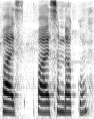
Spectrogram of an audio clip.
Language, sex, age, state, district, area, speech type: Malayalam, female, 45-60, Kerala, Malappuram, rural, spontaneous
